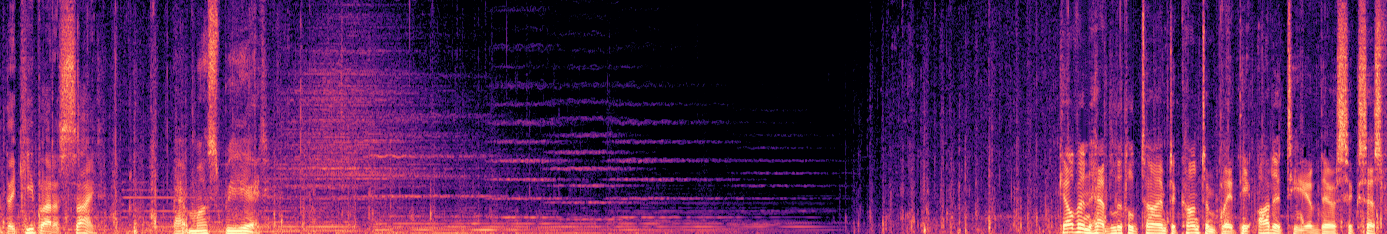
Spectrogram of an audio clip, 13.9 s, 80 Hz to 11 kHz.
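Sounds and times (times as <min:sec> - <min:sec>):
speech: 0:00.0 - 0:02.8, 0:10.6 - 0:13.8
sustained musical tones: 0:00.0 - 0:08.7
horses walking on a hard surface, hooves clip-clopping: 0:00.0 - 0:13.8.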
